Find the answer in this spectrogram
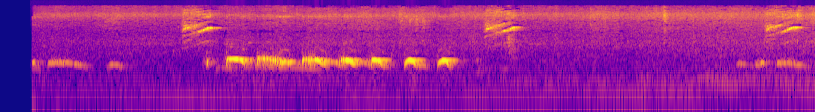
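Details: Spotted dove of the blorok leopart type giving its five-note kuk call: a series of soft, low, mellow coos run together in the middle, with short high chirps from another bird at intervals.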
